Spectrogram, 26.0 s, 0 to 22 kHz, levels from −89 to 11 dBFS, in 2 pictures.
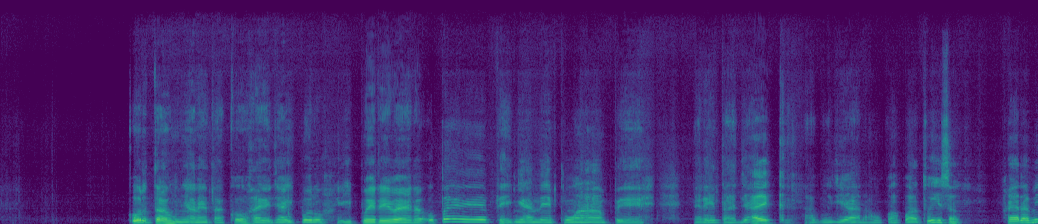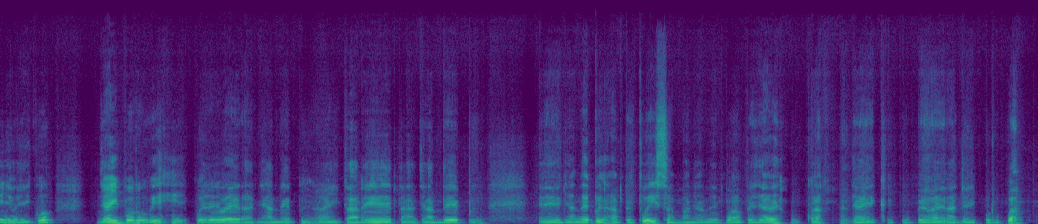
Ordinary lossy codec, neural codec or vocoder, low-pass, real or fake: none; vocoder, 44.1 kHz, 128 mel bands, Pupu-Vocoder; none; fake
